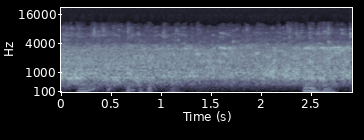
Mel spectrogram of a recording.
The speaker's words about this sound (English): Ball fakes a three. Dives into Patterson. Draws the foul. Listen to the crowd.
